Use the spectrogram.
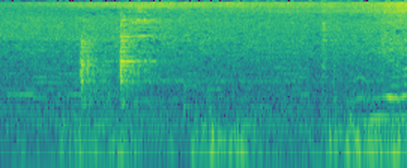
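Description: A water-mixed paste of ground cumin and mustard hits hot oil in a pan for a Bengali tilapia curry, giving a steady close sizzle with a few sharp scraping clinks from stirring.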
